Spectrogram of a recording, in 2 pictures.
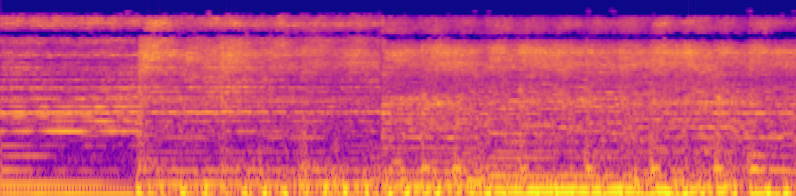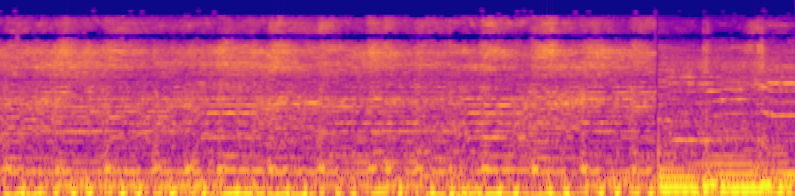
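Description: Rock band playing live at full volume: electric guitar, bass and drums. A held chord gives way abruptly about a second in to the full band driving a steady beat, which thickens with more guitar about four seconds in.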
